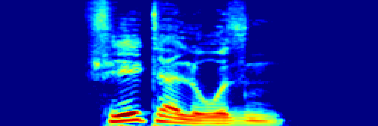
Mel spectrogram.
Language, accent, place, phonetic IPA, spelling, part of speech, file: German, Germany, Berlin, [ˈfɪltɐloːzn̩], filterlosen, adjective, De-filterlosen.ogg
- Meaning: inflection of filterlos: 1. strong genitive masculine/neuter singular 2. weak/mixed genitive/dative all-gender singular 3. strong/weak/mixed accusative masculine singular 4. strong dative plural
